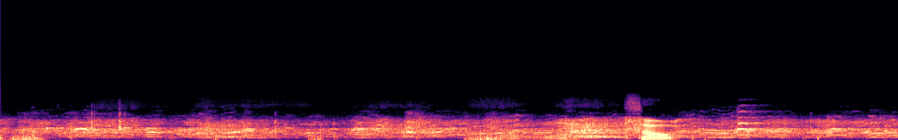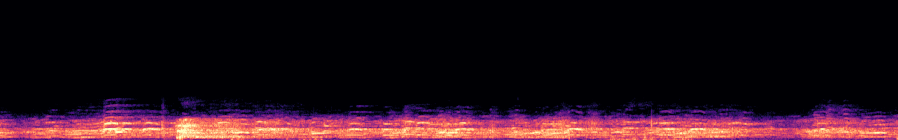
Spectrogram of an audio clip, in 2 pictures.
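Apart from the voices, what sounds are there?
geese honking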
